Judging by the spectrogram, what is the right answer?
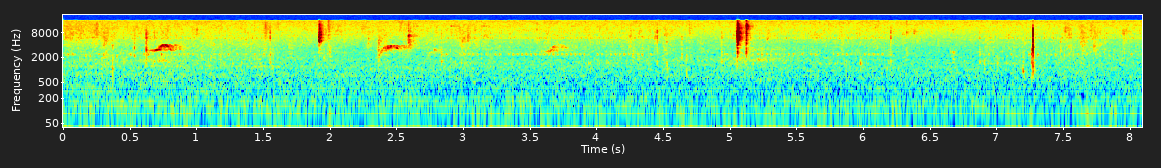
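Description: Steady low outdoor rumble, with three short high chirps in the first half and a few faint sharp clicks.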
